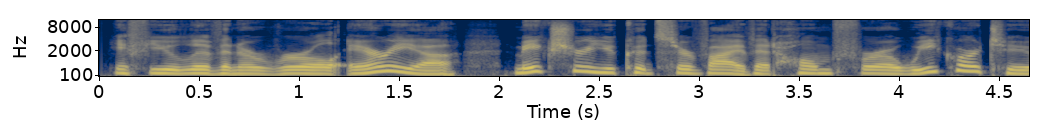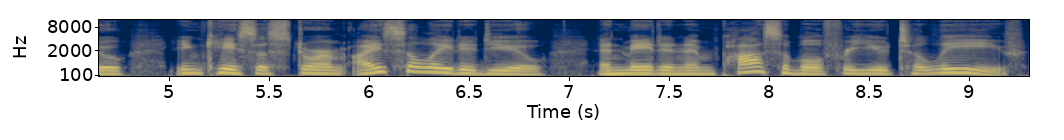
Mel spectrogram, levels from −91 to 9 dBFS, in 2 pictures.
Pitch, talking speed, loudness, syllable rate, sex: 180 Hz, 215 wpm, -16 LUFS, 5.2 syllables/s, female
